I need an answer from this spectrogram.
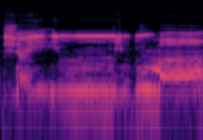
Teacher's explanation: ہم تنوین کی جو آواز ہے نون کی وہ مدغم کر دیں گے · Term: ادغام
